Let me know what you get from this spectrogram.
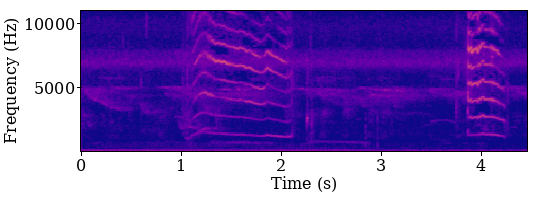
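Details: Kittens from a storeroom cat family of three kittens and a mother cat: a drawn-out high meow lasting about a second, then a brief sharp mew near the end, over steady low hum.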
